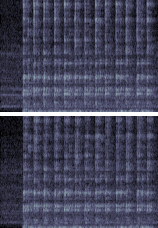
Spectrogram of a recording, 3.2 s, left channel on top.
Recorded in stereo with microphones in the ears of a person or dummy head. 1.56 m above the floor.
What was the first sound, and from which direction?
Ticking, 40° left (ahead or behind).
